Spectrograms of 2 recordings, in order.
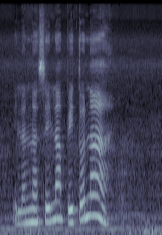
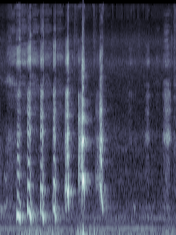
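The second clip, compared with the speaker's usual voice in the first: high, loud burst of laughter; amused laughter; 7 semitones higher, 11 dB louder than usual. Real, not acted. Owner amused by the eldest dog, bursting into laughter. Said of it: "Natatawa ako sa iyong panganay".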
